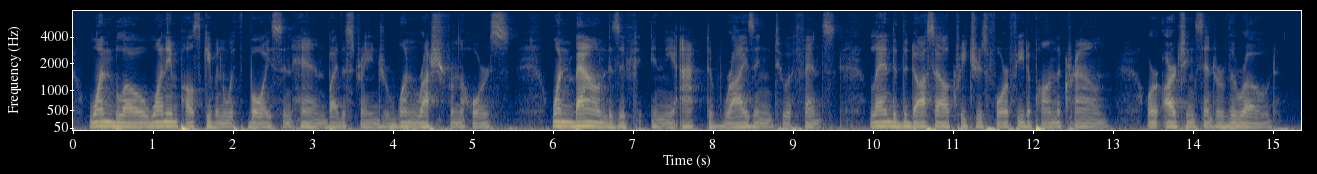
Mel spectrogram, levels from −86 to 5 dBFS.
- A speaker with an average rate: Yes, average, 170 wpm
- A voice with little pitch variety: Yes, narrow, 1.5 semitones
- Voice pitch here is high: No, very low, 95 Hz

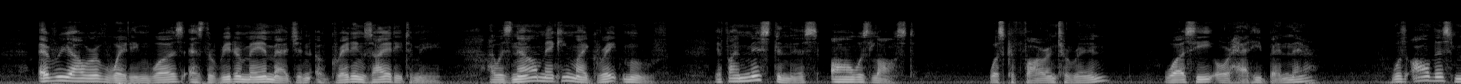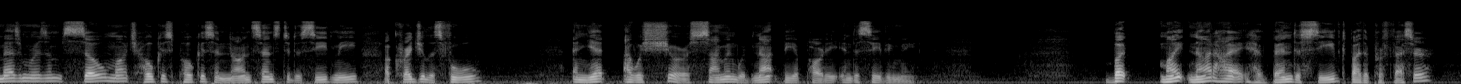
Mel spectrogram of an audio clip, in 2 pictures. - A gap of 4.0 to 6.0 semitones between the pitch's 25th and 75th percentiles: Yes, average, 5.0 semitones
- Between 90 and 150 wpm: No, average, 165 wpm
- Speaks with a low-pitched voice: Yes, low, 110 Hz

